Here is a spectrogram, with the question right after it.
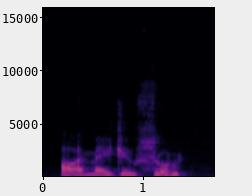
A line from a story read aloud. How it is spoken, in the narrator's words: he growled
